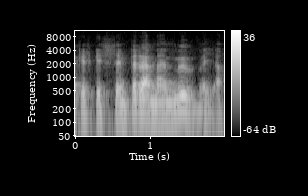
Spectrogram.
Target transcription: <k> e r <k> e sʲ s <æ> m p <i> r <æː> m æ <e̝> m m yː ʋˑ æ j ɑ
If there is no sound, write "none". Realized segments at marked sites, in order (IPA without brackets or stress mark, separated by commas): k, k, e, e, æ, e̝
